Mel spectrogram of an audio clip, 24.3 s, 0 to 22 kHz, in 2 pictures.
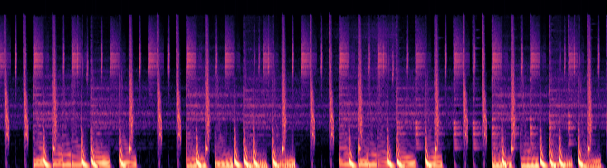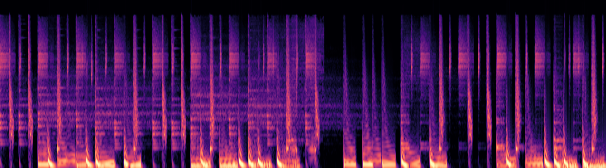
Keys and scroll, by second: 2.4 l, 9.7-12.0 typing, 13.1 m, 14.1-15.2 typing, 16.3-19.4 typing, 19.2 Return.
